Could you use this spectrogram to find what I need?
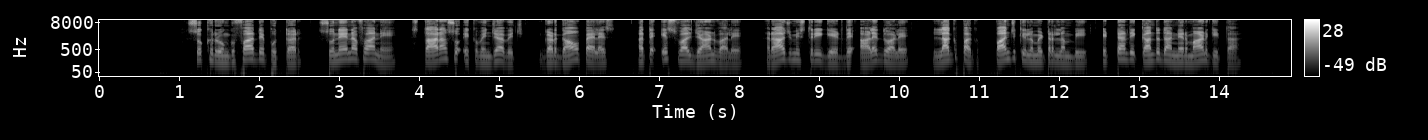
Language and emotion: Punjabi, neutral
